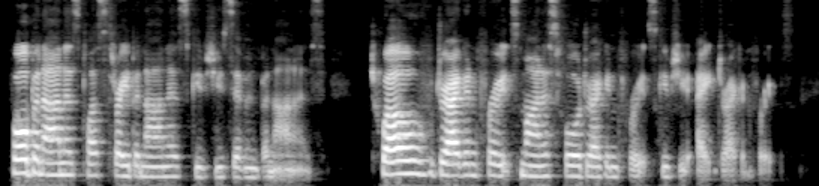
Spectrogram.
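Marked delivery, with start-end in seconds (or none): none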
